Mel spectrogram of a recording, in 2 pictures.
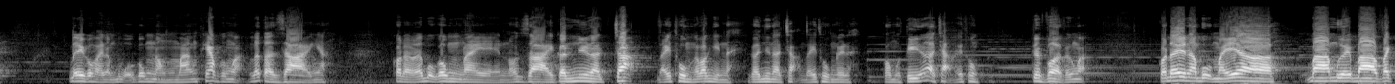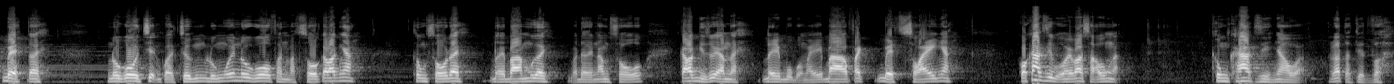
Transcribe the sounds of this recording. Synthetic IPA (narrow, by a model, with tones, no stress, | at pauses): ɗə˧jkɔ˨˦faː˧˩la˨˩ɓ̰o̰˧˨kə˧wŋ͡mna˨˩wŋ͡mmaː˨˦ŋt̪ʰɛ˦˥wp̚kə˧wŋ͡mʔa̰ː˧˨zə˦˥t̚laː˨˩zaː˨˩jɲaː˧˩ | kɔ˨˧˦ɗa˨˧˩aː˨˦jɓo̰˧˨ɣə˧wŋ͡mna˨˩jnɔ˨˦zaː˨˩jɣə˨˩nɲɨ˧laː˨˩t͡ɕa̰ː˧˨mɗa˨˦jt̪ʰu˨˩ŋkaː˧˦ɓaː˦˥k̚ɲi˨˩nːa˨˩jɣə˨˩nɲɨ˧laː˨˩t͡ɕa̰ː˧˨mɗa˨˦jt̪ʰŋɗə˧jna˨˩j | kɔ˨˩nm˨˩t̚t̪i˨˦zə˦˥t̚laː˨˩t͡ɕa̰ː˧˨mɗa˨˦t̪ʰu˨˩əŋ | t̪wi˨˩ət̚vəː˨˩vaː˨˩˨ə˧ŋ͡mʔa̰ː˧˨ | kɔ˨˦ɗə˧jlaː˨˩ɓo̰˧˨ma˨˦jʔəː˨˩ɓaː˧mɨ˧əjɓaː˧va˦˥jk̚ɓe˨˩t̚ɗə˧j | no˧ɣo˧t͡ɕḭ˧˨ənkwt͡ɕɨ˨˦ŋɗʊ˨˦ŋ͡mvəː˨˦jno˧ɣo˧fə˨˩nma˨˩t̚so˨˦kaː˦˥ɓaː˦˥k̚ɲa˧ŋ | t̪ʰə˧wŋ͡mso˨˦ɗə˧j | ɗəː˨˩jɓaː˧mɨ˧əjvaː˨˩ɗəː˨˩jna˧mso˨˦ | kaː˦˥ɓaː˦˥ɲi˧zu˦˥ʔɛ˧mna˨˩jɗə˧jɓo̰˧˨ɓo̰˧˨ma˨˦jɓaː˧va˦˥jk̚ɓe˨˩t̚swa˨˦jɲa˧ŋ | kɔ˨˦xa˦˥k̚zi˨˩ɓo̰˧˨ma˨˦jɓaː˧sa˨˦whŋʔa̰ː˧˨ | xə˧wŋ͡mxaː˦˥k̚zi˨˩ɲa˨˩wʔa̰ː˧˨ | zə˦˥t̚laː˨˩t̪wi˨˩ət̚vəː˨˩j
